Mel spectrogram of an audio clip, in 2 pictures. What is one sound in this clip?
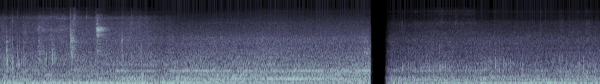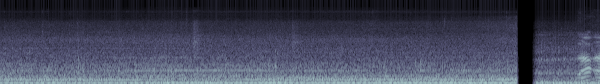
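A diesel engine runs steadily close by.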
